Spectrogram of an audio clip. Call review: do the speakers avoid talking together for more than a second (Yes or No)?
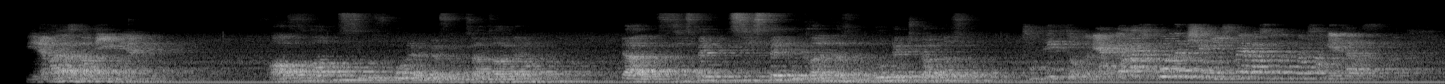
Yes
